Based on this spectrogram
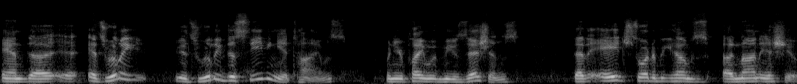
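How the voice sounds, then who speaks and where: At a moderate pace, a man with an American accent talks in an ordinary speaking voice, fairly high in pitch, with lively intonation. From US Midwest. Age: 60s. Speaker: trad jazz musician and interviewer. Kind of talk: casual interview.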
